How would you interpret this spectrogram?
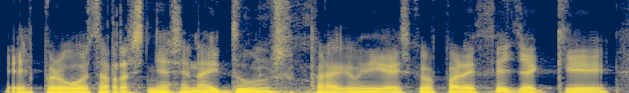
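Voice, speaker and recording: A man with an accent from Spain hosting a podcast, explaining things informally and pausing hesitantly mid-sentence. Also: mid-range voice, steady tone, warm tone. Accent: Spanish from Spain. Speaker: podcast host.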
